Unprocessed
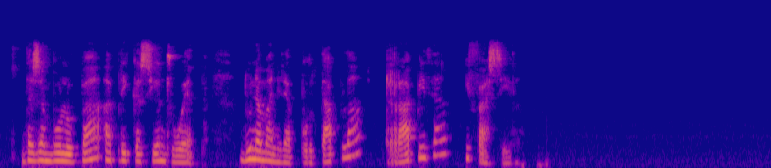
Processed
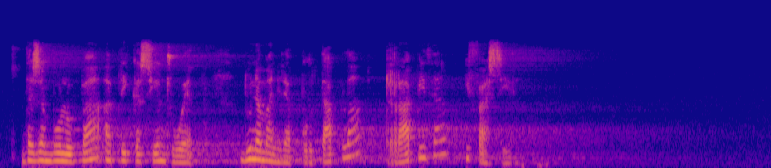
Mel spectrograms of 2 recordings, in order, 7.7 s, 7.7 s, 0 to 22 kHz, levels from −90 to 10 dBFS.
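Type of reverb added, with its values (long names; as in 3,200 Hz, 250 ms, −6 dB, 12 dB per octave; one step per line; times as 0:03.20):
dense smooth reverb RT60 4.8 s, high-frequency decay 0.5×, DRR 17.5 dB
level +4 dB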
